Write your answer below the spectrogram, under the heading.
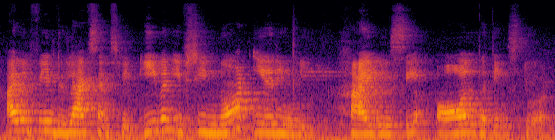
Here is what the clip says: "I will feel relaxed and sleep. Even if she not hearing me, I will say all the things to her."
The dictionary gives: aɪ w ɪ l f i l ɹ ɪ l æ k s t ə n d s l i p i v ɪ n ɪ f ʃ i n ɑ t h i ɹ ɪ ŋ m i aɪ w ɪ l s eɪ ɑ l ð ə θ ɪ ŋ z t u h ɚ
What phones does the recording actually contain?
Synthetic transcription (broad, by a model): aɪ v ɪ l f i l ɹ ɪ l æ k s ə n s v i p i v ɪ n ɪ f ʃ i n ɑ t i ɹ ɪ ŋ m i aɪ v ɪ l s eɪ ɑ l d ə t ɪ ŋ s t u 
